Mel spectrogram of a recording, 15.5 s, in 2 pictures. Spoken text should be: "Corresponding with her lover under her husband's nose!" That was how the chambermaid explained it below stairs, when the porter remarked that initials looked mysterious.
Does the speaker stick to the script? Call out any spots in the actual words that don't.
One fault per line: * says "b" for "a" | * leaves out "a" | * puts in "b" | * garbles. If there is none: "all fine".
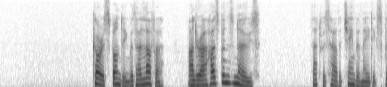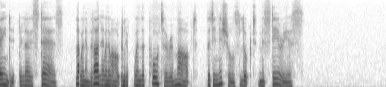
* garbles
